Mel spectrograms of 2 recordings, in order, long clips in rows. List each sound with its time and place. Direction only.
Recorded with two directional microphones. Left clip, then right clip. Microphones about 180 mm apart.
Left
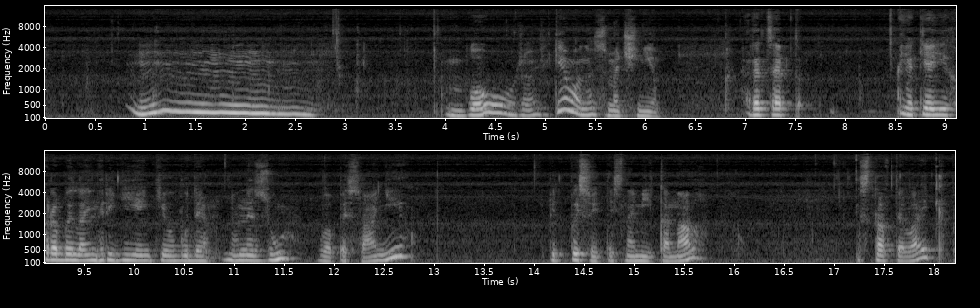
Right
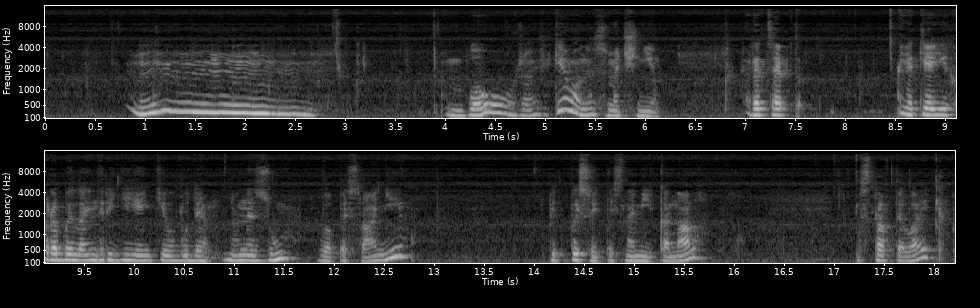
0.9 s a sound: 5° left (ahead or behind)
3.8 s speech: 5° left (ahead or behind)
6.7 s a sound: 5° left (ahead or behind)
7.3 s speech: 5° left (ahead or behind)
14.2 s speech: 5° left (ahead or behind)
17.2 s speech: 5° left (ahead or behind)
